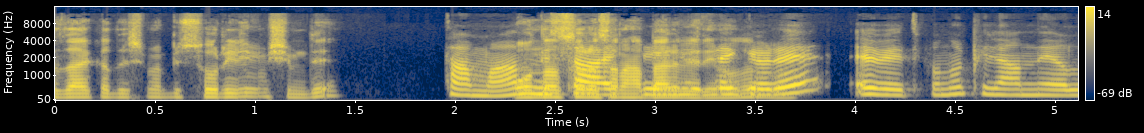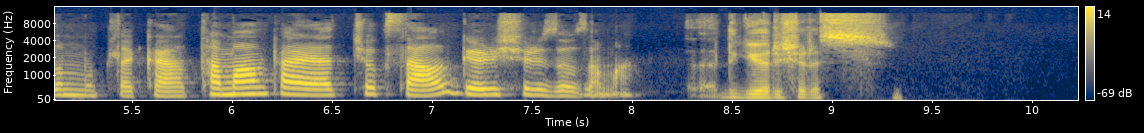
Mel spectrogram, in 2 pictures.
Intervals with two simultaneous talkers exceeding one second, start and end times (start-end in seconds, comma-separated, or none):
2.3-3.7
